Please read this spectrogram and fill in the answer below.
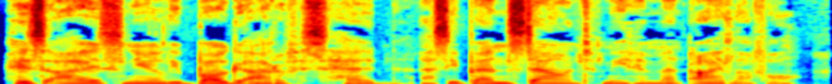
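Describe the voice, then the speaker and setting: A woman's voice: mid-range voice, fairly even intonation, normal speed, mellow, husky, no room sound, clean studio sound. A woman narrating a scripted story as a podfic reader, in a conversational, wry way.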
